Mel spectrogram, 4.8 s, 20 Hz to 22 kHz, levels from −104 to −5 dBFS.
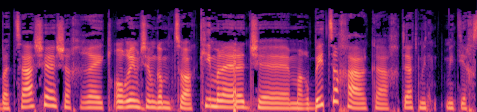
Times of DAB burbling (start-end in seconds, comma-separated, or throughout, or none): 0.73-0.76, 2.33-2.38, 4.28-4.34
